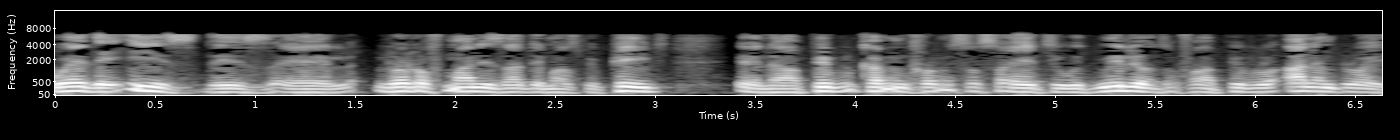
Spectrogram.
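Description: The background is quiet, and the voice sounds somewhat breathy. Delivery is fairly quick, with ordinary pitch variation. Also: man. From South Africa. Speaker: political party official; interviewee. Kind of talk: tv news interview. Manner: halting, repeats words. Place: studio.

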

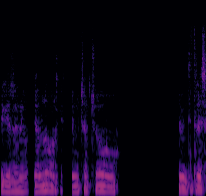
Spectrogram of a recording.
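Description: A man speaks with a dark, mellow tone at a fairly low pitch. His intonation is monotone and flat. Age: 30s. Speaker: video game streamer. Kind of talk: live gameplay commentary. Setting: live stream. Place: home room.

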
